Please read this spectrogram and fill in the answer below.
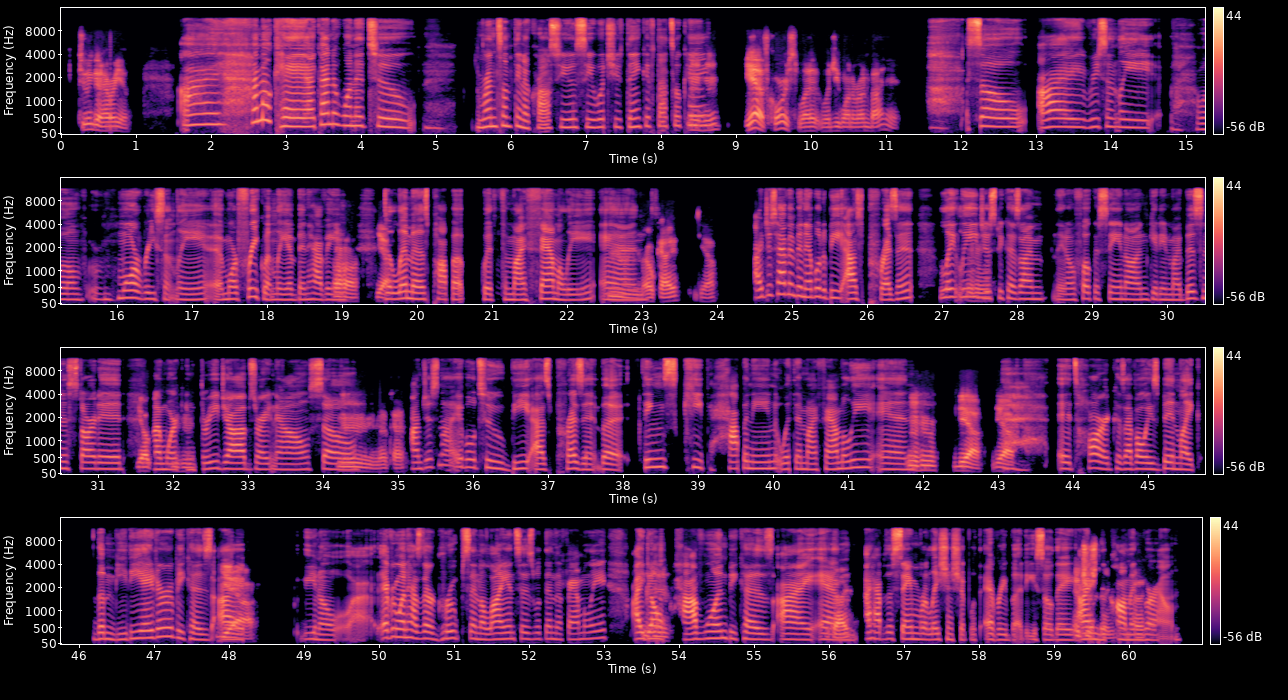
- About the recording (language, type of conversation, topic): English, advice, How can I be more present and engaged with my family?
- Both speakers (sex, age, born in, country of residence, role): female, 35-39, United States, United States, user; male, 20-24, United States, United States, advisor
- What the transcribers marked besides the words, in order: tapping; sigh; sigh; sigh; exhale; sigh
